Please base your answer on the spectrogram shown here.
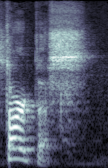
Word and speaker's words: tortoise: tortoise property hold on apparently it's tortus t-o-r-t-u-h-s well that's how you pronounce it but anyway turtles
